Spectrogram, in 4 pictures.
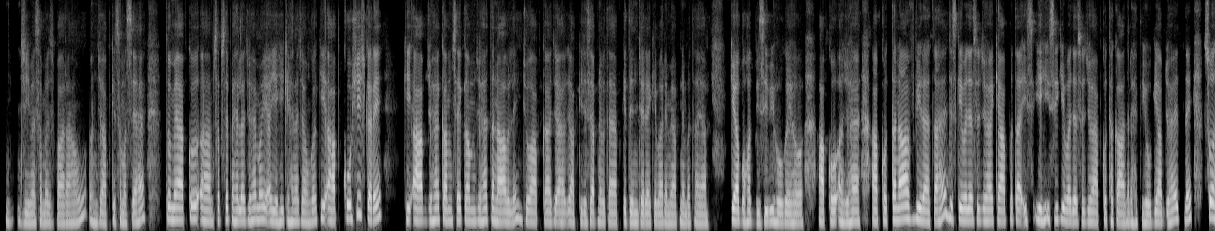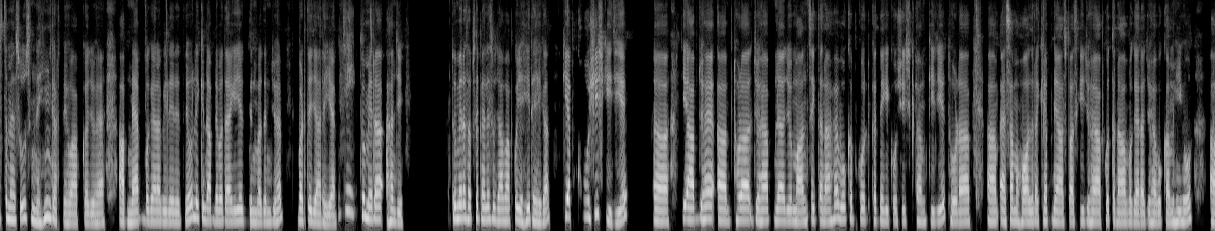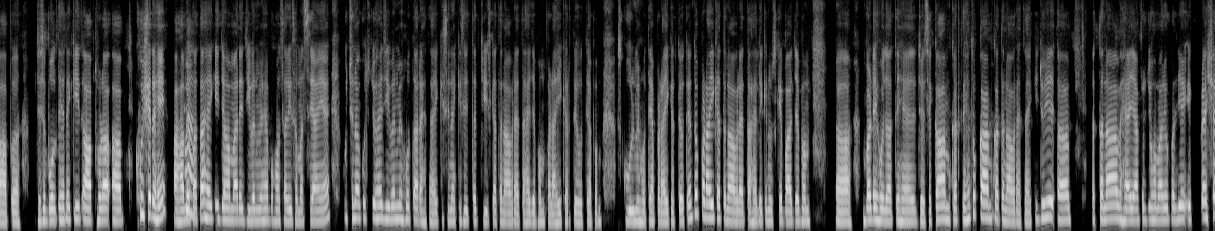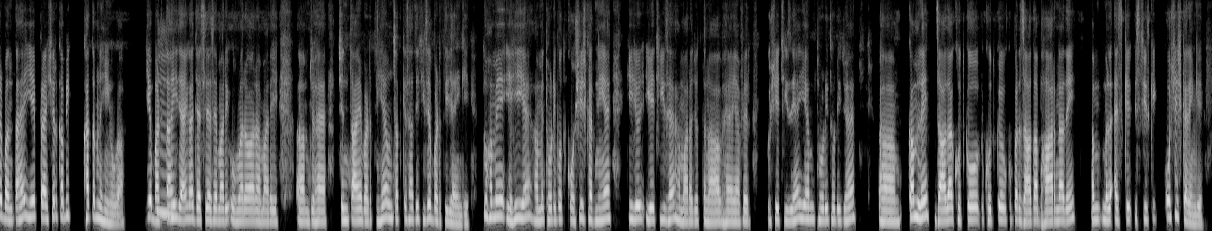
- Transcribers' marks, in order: in English: "बिज़ी"; in English: "नैप"; in English: "प्रेशर"; in English: "प्रेशर"
- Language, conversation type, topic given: Hindi, advice, क्या दिन में थकान कम करने के लिए थोड़ी देर की झपकी लेना मददगार होगा?
- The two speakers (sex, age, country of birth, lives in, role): female, 25-29, India, India, user; male, 25-29, India, India, advisor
